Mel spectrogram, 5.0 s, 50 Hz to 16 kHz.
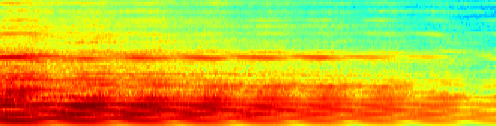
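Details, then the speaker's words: Fortem portable tire inflator compressor starting to fill a tire from 0 PSI to 35 PSI: steady high-pitched mechanical hum with fast even pulse near four per second, quieter than a full-size compressor; normal running. "It does kick on. It sounds like a compressor. It's not as loud as my other air compressor, but it's got some noise, but it's not too loud."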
